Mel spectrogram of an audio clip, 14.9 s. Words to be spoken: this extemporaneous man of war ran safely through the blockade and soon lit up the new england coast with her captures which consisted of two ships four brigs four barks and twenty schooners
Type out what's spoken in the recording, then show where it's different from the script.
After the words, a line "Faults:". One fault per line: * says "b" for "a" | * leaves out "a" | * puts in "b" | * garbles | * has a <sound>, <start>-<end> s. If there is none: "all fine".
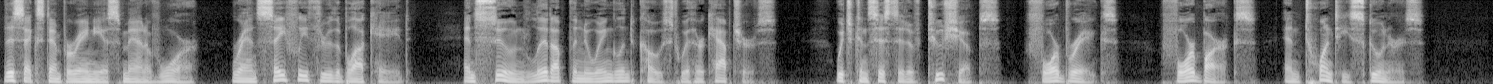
this extemporaneous man of war ran safely through the blockade and soon lit up the new england coast with her captures which consisted of two ships four brigs four barks and twenty schooners
Faults:
all fine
